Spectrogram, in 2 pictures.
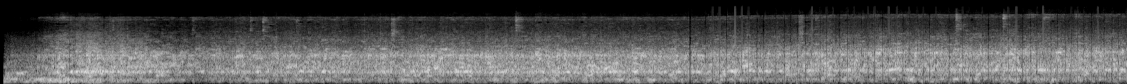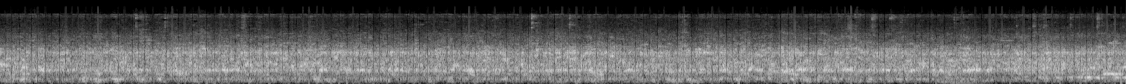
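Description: Air-mix lottery draw machine running: a steady rush of air with many plastic lottery balls clattering against the clear acrylic chamber as they are mixed.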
